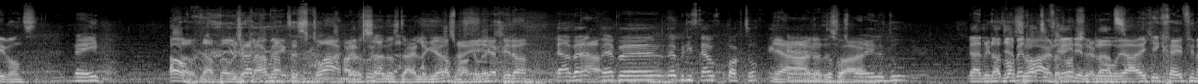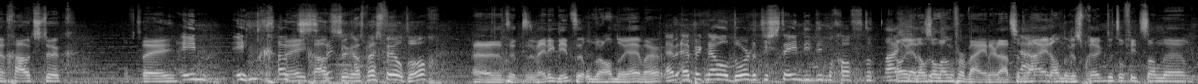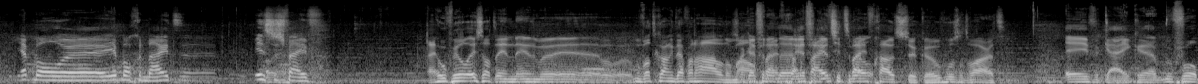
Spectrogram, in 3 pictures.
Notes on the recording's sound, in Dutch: Ongeplande Avonturen stond 18 en 19 november op Dutch Comic Con! Daar deden we een live show met publiek.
